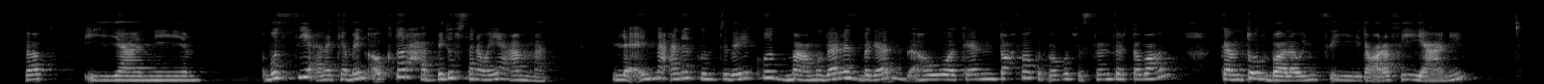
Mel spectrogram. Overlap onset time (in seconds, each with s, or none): none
